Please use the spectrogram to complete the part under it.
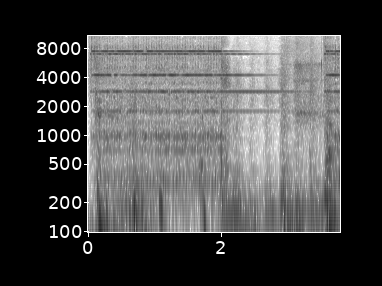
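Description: Telephone ringing while a call is placed to a physiotherapy service: a loud, steady electronic bell-like ring that breaks off briefly and then resumes.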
